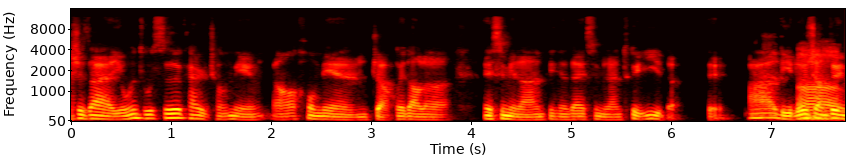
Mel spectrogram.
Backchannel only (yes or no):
yes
